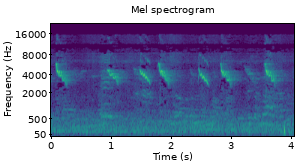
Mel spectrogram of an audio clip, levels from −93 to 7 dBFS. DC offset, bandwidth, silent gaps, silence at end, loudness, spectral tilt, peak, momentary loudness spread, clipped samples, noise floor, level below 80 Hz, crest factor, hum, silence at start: under 0.1%; 16 kHz; none; 0 s; -24 LUFS; -1 dB/octave; -8 dBFS; 20 LU; under 0.1%; -45 dBFS; -60 dBFS; 20 dB; none; 0 s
